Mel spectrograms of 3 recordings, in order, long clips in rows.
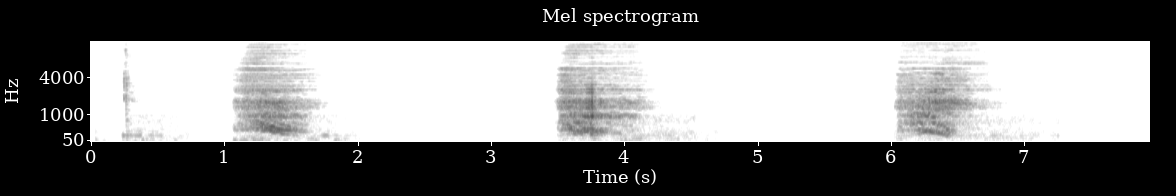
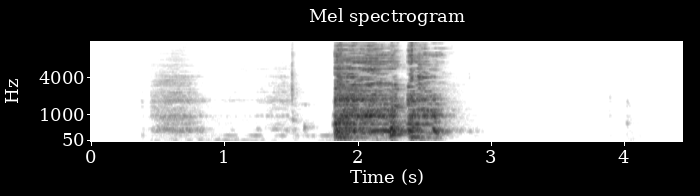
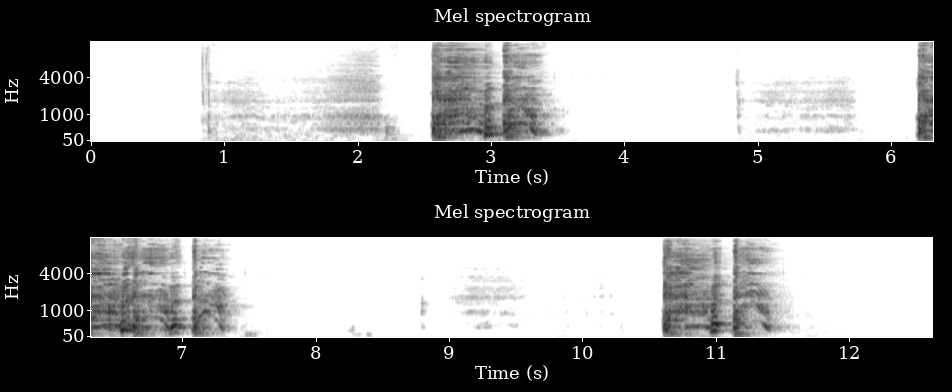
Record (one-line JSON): {"exhalation_length": "7.9 s", "exhalation_amplitude": 6665, "exhalation_signal_mean_std_ratio": 0.32, "cough_length": "4.4 s", "cough_amplitude": 32408, "cough_signal_mean_std_ratio": 0.33, "three_cough_length": "12.6 s", "three_cough_amplitude": 32768, "three_cough_signal_mean_std_ratio": 0.33, "survey_phase": "beta (2021-08-13 to 2022-03-07)", "age": "45-64", "gender": "Male", "wearing_mask": "No", "symptom_cough_any": true, "symptom_runny_or_blocked_nose": true, "symptom_shortness_of_breath": true, "symptom_sore_throat": true, "symptom_abdominal_pain": true, "symptom_fatigue": true, "symptom_fever_high_temperature": true, "symptom_headache": true, "symptom_change_to_sense_of_smell_or_taste": true, "symptom_loss_of_taste": true, "symptom_onset": "3 days", "smoker_status": "Never smoked", "respiratory_condition_asthma": false, "respiratory_condition_other": false, "recruitment_source": "Test and Trace", "submission_delay": "2 days", "covid_test_result": "Positive", "covid_test_method": "RT-qPCR", "covid_ct_value": 26.8, "covid_ct_gene": "ORF1ab gene"}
